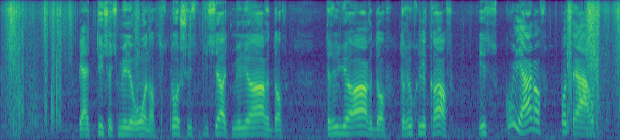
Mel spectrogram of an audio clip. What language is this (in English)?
Russian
